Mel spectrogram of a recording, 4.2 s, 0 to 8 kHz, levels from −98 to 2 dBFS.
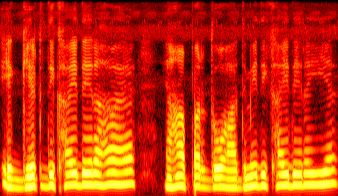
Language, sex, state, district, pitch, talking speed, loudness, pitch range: Hindi, male, Jharkhand, Deoghar, 165 Hz, 200 wpm, -15 LUFS, 145-175 Hz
